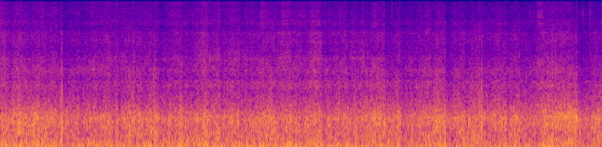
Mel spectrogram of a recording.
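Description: Tyres crunch steadily over a gravel road.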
